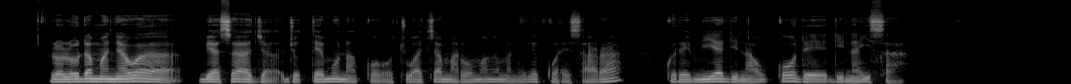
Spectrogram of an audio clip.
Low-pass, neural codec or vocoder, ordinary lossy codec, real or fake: none; vocoder, 44.1 kHz, 128 mel bands every 512 samples, BigVGAN v2; none; fake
